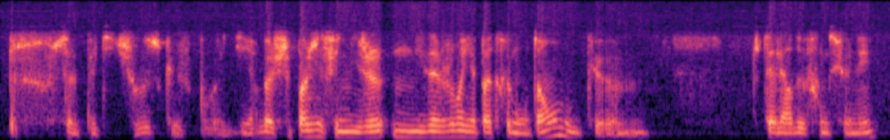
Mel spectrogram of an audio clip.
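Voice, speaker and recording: A man giving casual feedback as a customer, halting often to search for words. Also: lowish voice, steady tone, gravelly, slightly rough. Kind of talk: casual spoken phone feedback. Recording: tinny, narrow phone line.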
